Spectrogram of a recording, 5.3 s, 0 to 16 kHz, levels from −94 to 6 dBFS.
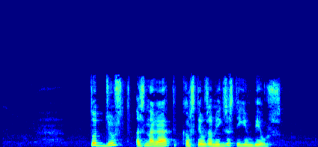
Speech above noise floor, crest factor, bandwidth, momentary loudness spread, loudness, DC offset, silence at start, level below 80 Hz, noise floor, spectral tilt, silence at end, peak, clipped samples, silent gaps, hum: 46 dB; 20 dB; 8 kHz; 10 LU; -34 LUFS; under 0.1%; 1.5 s; -76 dBFS; -80 dBFS; -5 dB/octave; 0.65 s; -16 dBFS; under 0.1%; none; none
